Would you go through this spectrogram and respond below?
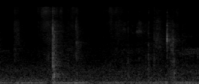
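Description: Tarot cards being handled and pulled from a deck, soft quiet shuffling with two sharp card snaps close by against a faint background hum.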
